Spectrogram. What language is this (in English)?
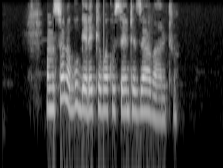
Ganda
